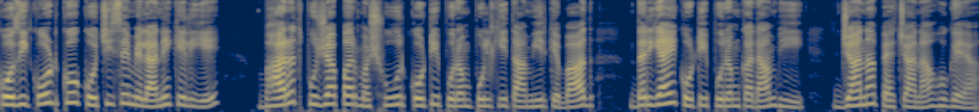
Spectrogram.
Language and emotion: Urdu, neutral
